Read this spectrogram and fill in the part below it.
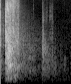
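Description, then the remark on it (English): A new sheet of paper is handled: a sharp, crisp rustle followed a moment later by a second, quieter crinkle, with no voices. “I'm going to try a new piece of paper because I don't like this piece of paper.”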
